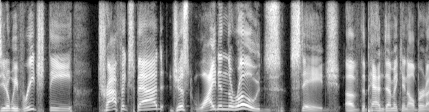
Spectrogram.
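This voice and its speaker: A man's voice: mid-range voice, no room sound, studio quality. A man with a Canadian accent hosting a talk radio show, delivering an opinionated, sarcastic monologue. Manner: animated, sarcastic, swears casually. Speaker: radio host.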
